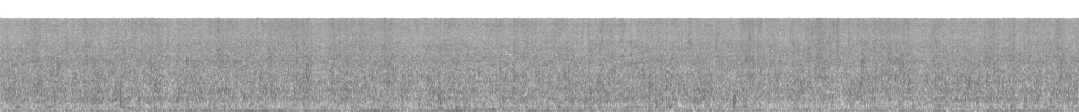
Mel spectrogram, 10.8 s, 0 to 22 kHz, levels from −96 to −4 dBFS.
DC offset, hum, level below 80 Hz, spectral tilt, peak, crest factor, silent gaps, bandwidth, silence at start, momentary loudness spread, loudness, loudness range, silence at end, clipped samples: under 0.1%; none; -58 dBFS; -0.5 dB/octave; -22 dBFS; 18 dB; none; 11.5 kHz; 0 s; 1 LU; -38 LUFS; 0 LU; 0 s; under 0.1%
